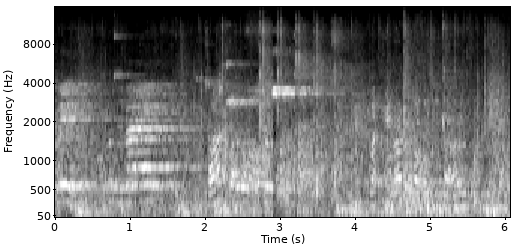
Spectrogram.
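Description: Basketball being dribbled on a hardwood court, a run of repeated ball bounces, with players' voices in the hall.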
